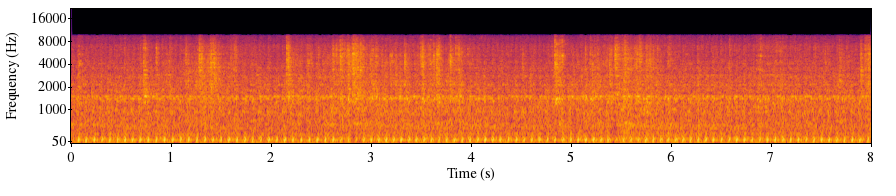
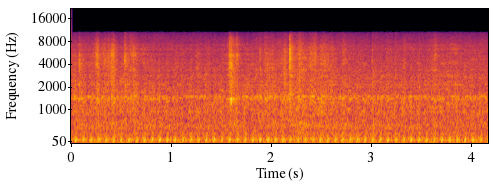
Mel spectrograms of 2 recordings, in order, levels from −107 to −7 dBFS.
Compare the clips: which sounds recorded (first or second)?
first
